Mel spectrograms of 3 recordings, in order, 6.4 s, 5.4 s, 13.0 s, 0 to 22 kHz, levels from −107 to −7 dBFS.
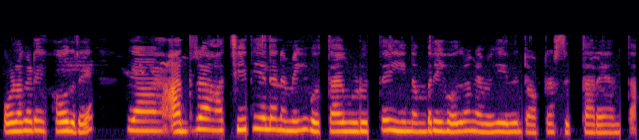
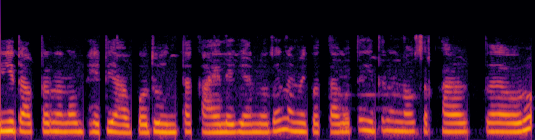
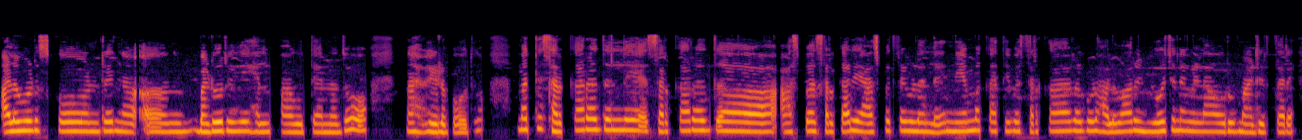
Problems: none marked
